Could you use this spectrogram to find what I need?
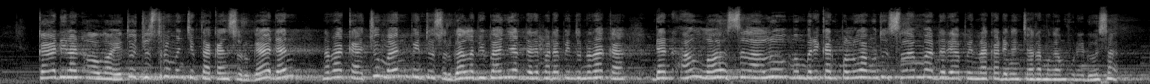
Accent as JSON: {"language": "Indonesian", "region": "Aceh", "country": "Indonesia", "said": "saya nih orang Aceh. Ketika saya berada di Sunda, di mana bumi dipijak, di situ langit dijunjung."}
